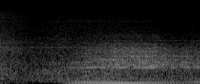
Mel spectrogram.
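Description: A low, steady hum that fades in about half a second in and holds, with a faint hiss above it.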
